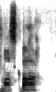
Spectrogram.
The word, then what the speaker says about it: Moskva: Either way, that's the English pronunciation. Russian is Moskva.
